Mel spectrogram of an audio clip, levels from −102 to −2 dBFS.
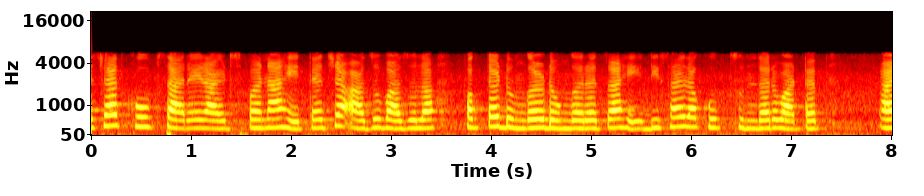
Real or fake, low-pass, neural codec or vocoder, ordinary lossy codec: real; 5.4 kHz; none; none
